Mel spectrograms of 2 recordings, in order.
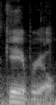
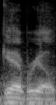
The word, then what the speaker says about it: Gabriel: I'm assuming it's Gabriel, not Gabrielle, because that would be spelled with two L's. Gabriel. Like the Archangel.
